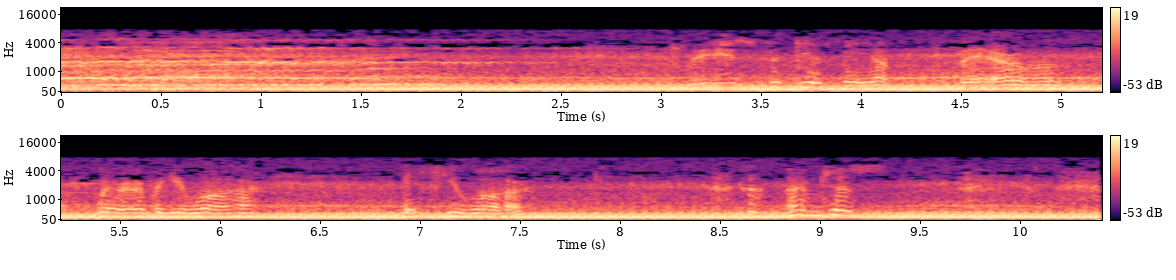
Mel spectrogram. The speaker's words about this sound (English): I don't even know what I'm doing in the car, hurtling through the night too fast for this mountain road.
